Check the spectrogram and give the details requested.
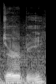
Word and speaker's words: Derby: So, for example, the town of Derby is pronounced Derby, D-A-R-B-Y, Derby in Derbyshire.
